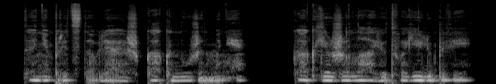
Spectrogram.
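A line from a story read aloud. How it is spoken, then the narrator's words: Quiet confession. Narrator (Russian): тихо призналась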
